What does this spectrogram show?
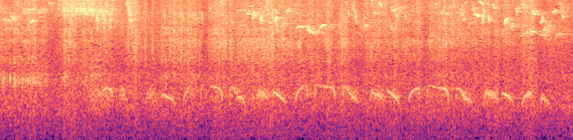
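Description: Faint outdoor birdsong: one bird repeats short, arched whistled notes about three times a second, with fainter high chirps from other birds over a light hiss.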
